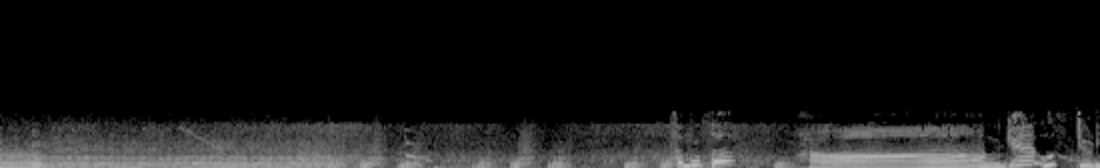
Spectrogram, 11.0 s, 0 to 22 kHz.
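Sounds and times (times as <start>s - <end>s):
ship's horn low blast: 0.0s - 6.8s.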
